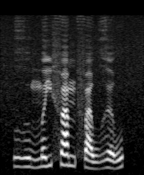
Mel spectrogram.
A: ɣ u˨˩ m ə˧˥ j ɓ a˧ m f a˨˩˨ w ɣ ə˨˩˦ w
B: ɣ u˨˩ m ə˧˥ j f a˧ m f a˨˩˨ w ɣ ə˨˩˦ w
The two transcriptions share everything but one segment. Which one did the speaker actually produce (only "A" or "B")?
B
